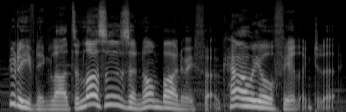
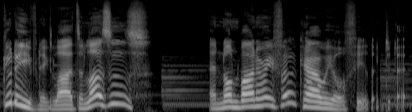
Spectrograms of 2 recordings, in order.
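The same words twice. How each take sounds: First: The voice has a plainer, less crisp top end. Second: The voice has a brighter, crisper top end. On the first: "Then I turn it off" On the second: "This is with air on"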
